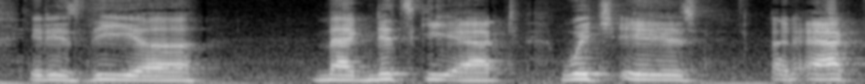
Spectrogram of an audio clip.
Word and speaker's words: Magnitsky: Let me just make sure I'm getting it pronouncing it right. It is the Magnitsky Act, which is an act the U.S.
